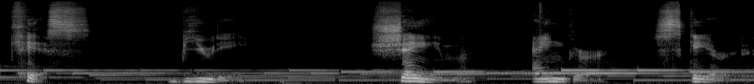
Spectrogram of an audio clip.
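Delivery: ordinary delivery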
